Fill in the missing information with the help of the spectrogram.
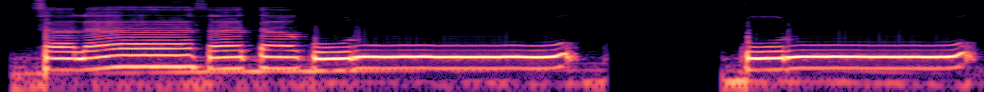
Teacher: tetap kita panjangkan runya baru matikan hamzahnya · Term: mad wajib muttasil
